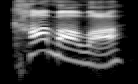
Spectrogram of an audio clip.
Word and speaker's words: Kamala: Kamala is the correct way to pronounce her name.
